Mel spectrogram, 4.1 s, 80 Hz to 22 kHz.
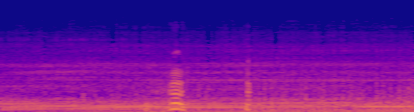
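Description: Suzuki V-Strom 650's V-twin engine running steadily on the move, heard from on the bike.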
